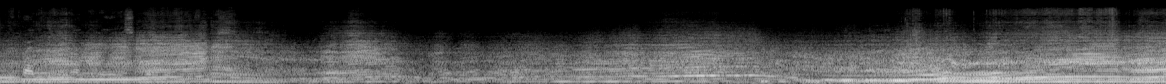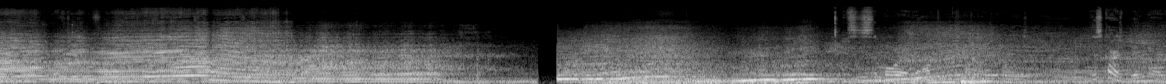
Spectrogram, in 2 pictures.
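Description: Car engines rev hard in a drifting and burnout area at the SEMA 2025 show, rising and falling loudly in repeated pulls, with a brief cutoff near the end.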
